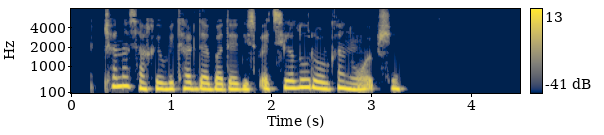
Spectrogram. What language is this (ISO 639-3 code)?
kat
